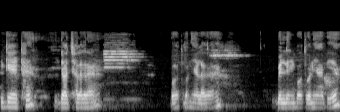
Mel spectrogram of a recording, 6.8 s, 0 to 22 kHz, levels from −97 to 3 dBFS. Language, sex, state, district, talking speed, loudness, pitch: Hindi, male, Bihar, Vaishali, 150 wpm, -19 LUFS, 185 Hz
